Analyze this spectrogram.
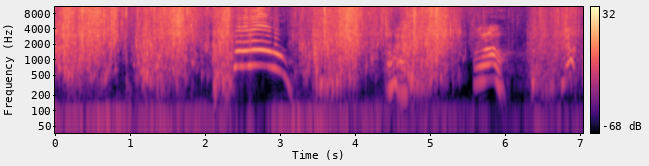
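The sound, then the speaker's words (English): Ice water from a cold plunge tub is splashed onto face and hands in several messy bursts, with sharp rising vocal gasps and yelps from the cold cutting in between the splashes. “look at the cold plunge tub with trepidation and decide to try just a little splash of ice water on our face and hands.”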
